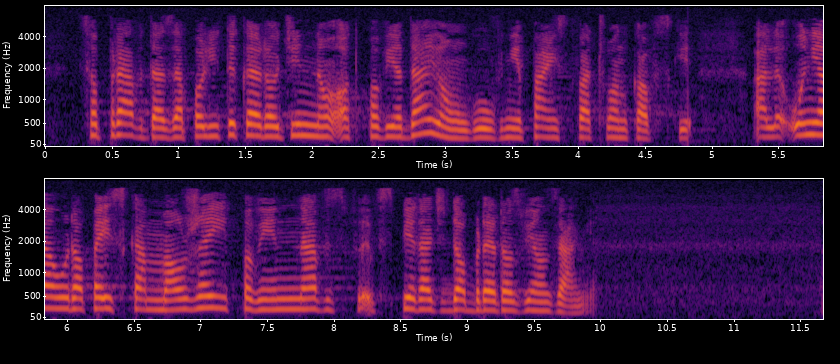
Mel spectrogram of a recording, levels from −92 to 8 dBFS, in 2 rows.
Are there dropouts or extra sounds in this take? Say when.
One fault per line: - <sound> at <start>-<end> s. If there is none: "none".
none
